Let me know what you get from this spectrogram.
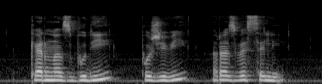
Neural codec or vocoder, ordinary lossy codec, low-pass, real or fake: none; AAC, 64 kbps; 9.9 kHz; real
